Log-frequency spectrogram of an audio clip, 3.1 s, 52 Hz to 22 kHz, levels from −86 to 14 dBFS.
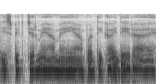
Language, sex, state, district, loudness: Hindi, male, Himachal Pradesh, Shimla, -13 LUFS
